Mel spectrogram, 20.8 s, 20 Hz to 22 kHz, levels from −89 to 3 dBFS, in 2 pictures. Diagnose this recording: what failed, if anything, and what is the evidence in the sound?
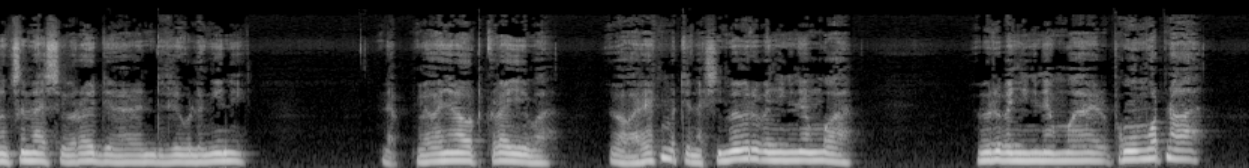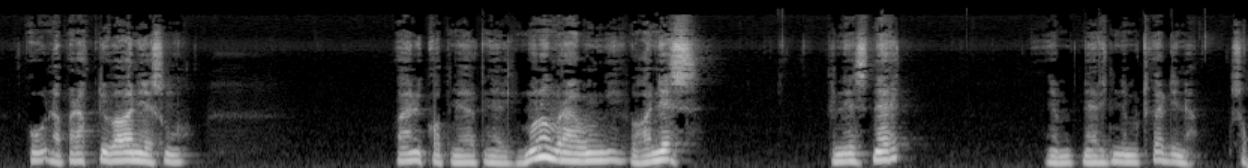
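The failure is an overlap between stream segments at the streaming and playback stage. Two adjacent segments carried time stamps that overlapped, so the player trimmed the apparent duplicate even though that audio was not actually repeated. A few milliseconds of speech are lost, and the waveform jumps across the gap. The result is a brief click or micro-skip at 2.06 s and at 14.04 s, twelve seconds apart, which fits 6-second segment boundaries.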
